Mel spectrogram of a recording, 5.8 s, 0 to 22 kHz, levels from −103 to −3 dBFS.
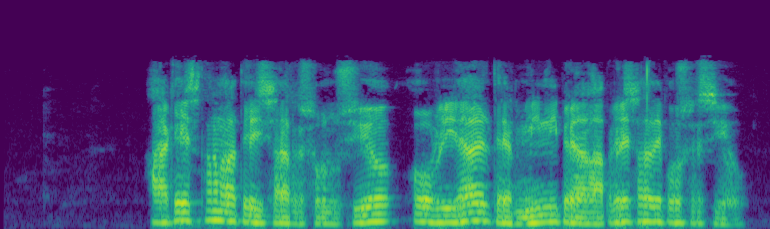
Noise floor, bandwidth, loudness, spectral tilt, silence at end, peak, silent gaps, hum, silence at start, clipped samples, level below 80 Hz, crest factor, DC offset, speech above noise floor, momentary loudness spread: -77 dBFS; 7.6 kHz; -19 LUFS; -4.5 dB/octave; 0.2 s; -2 dBFS; none; none; 1.1 s; under 0.1%; -52 dBFS; 18 dB; under 0.1%; 57 dB; 8 LU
